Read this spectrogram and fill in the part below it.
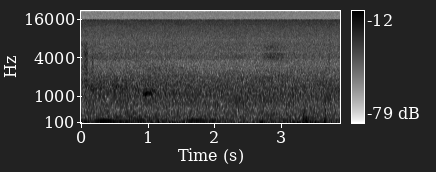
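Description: Gusty wind blows outdoors in Poland, a low rumbling buffet of air against the microphone that stays steady and fairly faint, with no talking.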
